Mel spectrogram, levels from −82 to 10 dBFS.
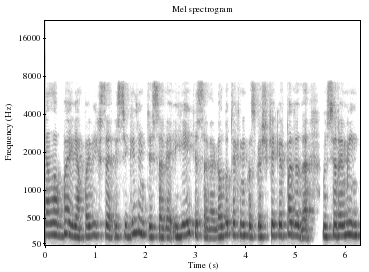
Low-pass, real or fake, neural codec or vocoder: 7.2 kHz; fake; codec, 16 kHz, 8 kbps, FreqCodec, smaller model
